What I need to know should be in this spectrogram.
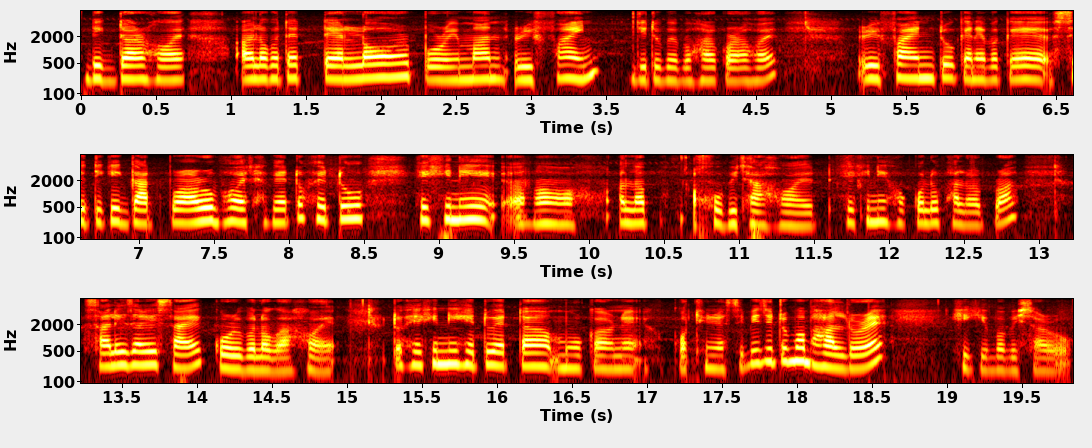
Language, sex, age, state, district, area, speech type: Assamese, female, 18-30, Assam, Dibrugarh, rural, spontaneous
